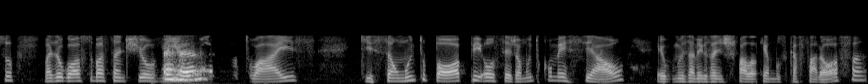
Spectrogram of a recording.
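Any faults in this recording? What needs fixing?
Packet loss with pitch repetition occurs at 1.52 s, 5.8 s and 7.52 s. The gaps last 20 ms, 20 ms and 40 ms, each consistent with one or two lost 20 ms packets. The receiver filled each gap by repeating the last pitch period, so the sound briefly holds with a buzzy quality. On a spectrogram this appears as a short stretch of frozen, evenly spaced harmonic lines. In the waveform it looks like a run of identical repeated cycles. Prioritising voice packets on the network, or using a larger jitter buffer, would reduce these losses.

An echo leak runs from 1.93 to 2.16 s. A delayed copy of the far side's audio returns about 284 ms late, roughly 10 dB below the speech, most likely because a loudspeaker echo canceller failed to remove everything its microphone picked up. A spectrogram would show a fainter, time-shifted duplicate of an earlier pattern. 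Using a headset, or tuning the echo canceller at the loudspeaker end, would stop this.

Speech is suppressed during double talk from 1.98 to 2.51 s, about half a second, with the level dropping by roughly 35 dB at its deepest. The likely cause is that the echo canceller could not separate the local talker from the echo while both sides spoke at once, so it attenuated everything. On a waveform this shows as a sharp dip in the envelope, and on a spectrogram as a band of sudden darkness. A canceller with better double-talk detection would prevent it.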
